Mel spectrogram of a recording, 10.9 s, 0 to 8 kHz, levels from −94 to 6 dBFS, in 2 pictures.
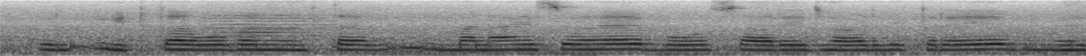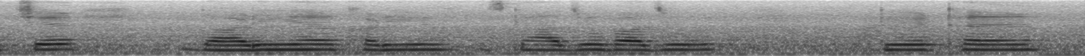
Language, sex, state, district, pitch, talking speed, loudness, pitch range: Hindi, female, Uttar Pradesh, Etah, 235 Hz, 125 wpm, -15 LUFS, 230-245 Hz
